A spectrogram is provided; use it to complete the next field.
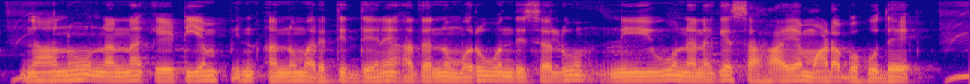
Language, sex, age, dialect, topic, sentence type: Kannada, male, 36-40, Mysore Kannada, banking, question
